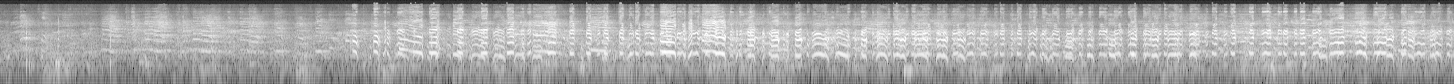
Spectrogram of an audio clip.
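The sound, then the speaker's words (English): A dense chorus of kittiwakes calling from a cliff colony high above a gully on an island, many overlapping shrill, nasal cries that swell louder after the opening seconds and continue without pause. “High on the cliffs and high above a gully, kittiwakes make their presence known as gulls patrol the island perimeter.”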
